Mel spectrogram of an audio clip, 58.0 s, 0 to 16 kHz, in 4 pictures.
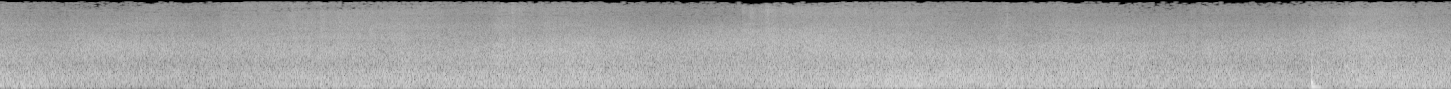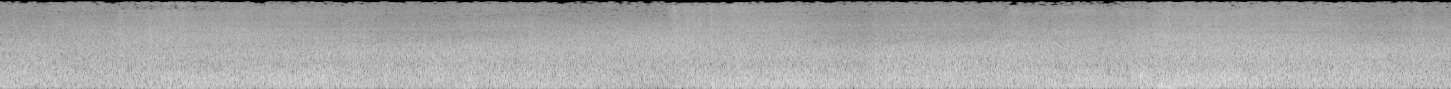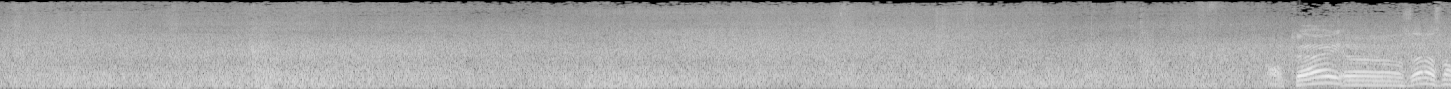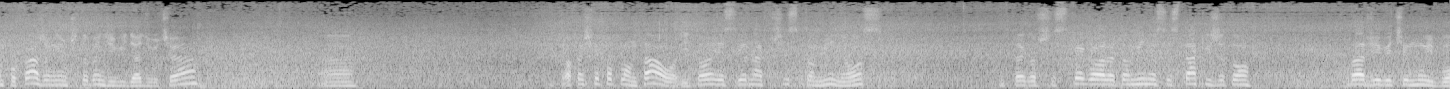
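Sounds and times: surf breaking on beach: 0.0 - 58.0
sharp knock: 13.1 - 13.4.

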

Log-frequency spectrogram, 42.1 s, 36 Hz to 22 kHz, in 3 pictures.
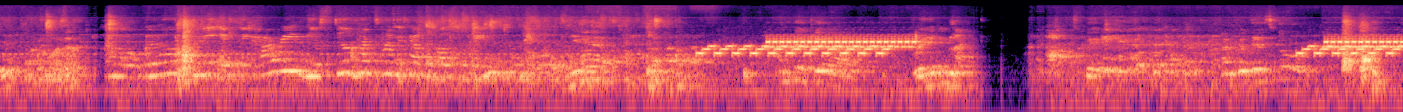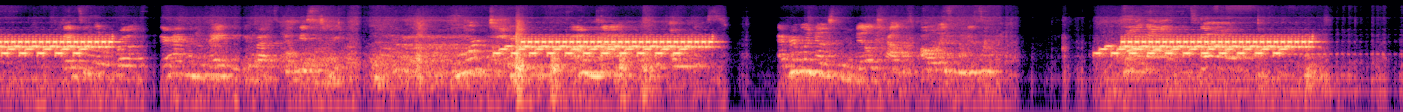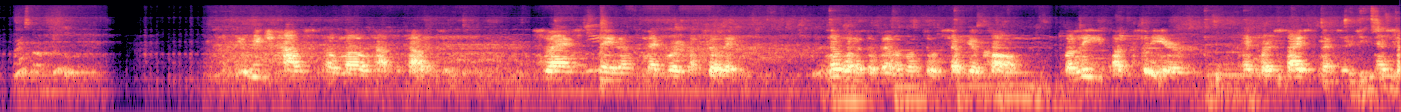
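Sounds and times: phone ringtone warbling trill: 7.0 - 9.4, 13.0 - 15.3, 19.0 - 21.3, 25.0 - 27.3
muffled speech from small loudspeaker: 33.4 - 35.6, 36.3 - 42.0.

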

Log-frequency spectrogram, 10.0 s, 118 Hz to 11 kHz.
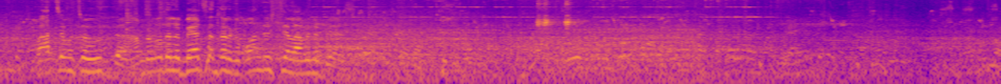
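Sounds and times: murmur of voices: 0.0 - 10.0
outdoor noise: 0.0 - 10.0.

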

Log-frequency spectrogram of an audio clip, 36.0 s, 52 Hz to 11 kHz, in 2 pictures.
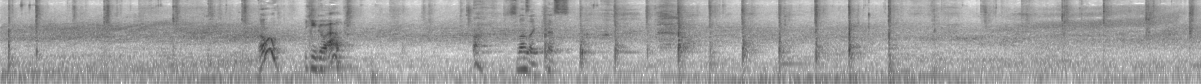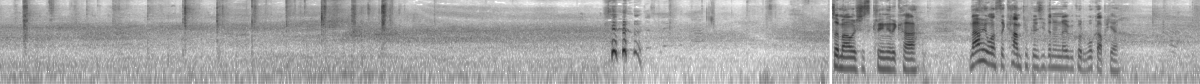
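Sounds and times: footsteps on concrete stairs: 0.0 - 24.2, 28.0 - 29.8, 34.9 - 36.0.

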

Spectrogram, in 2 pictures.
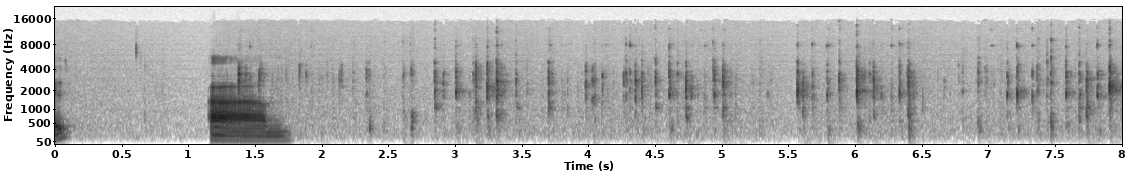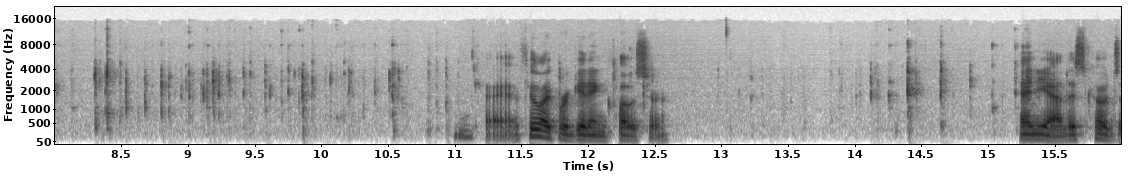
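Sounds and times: keyboard typing: 1.2 - 15.5.

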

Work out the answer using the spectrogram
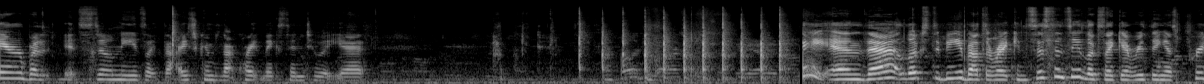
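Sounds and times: spatula tapping plastic bowl: 5.8 - 8.0.

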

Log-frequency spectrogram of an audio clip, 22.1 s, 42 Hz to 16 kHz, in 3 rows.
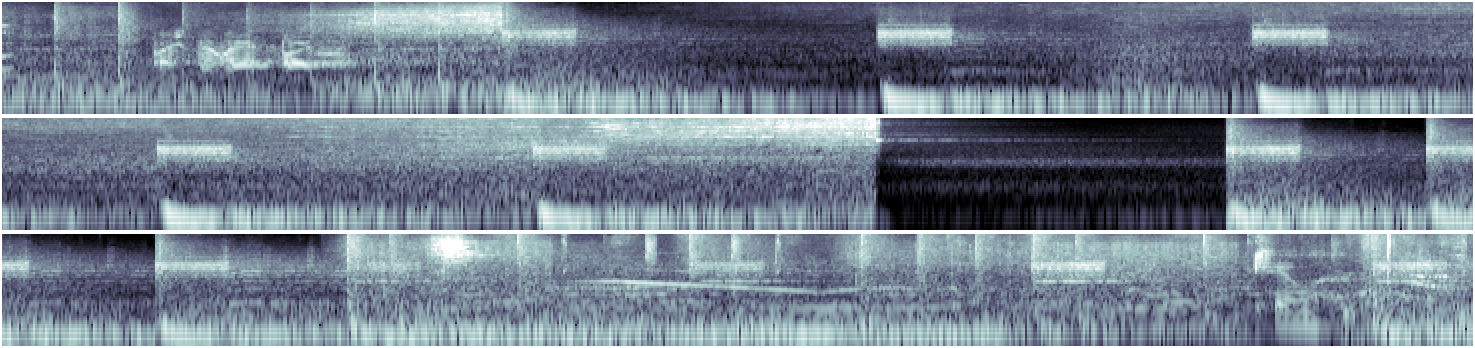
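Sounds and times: harsh alarm-like buzz: 19.0 - 21.0.

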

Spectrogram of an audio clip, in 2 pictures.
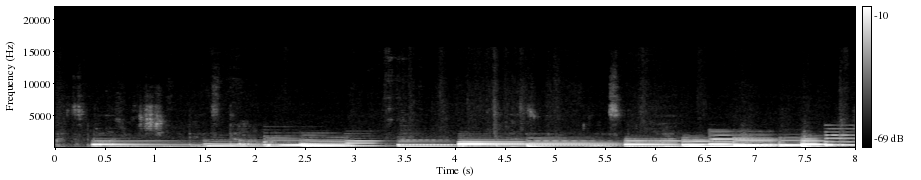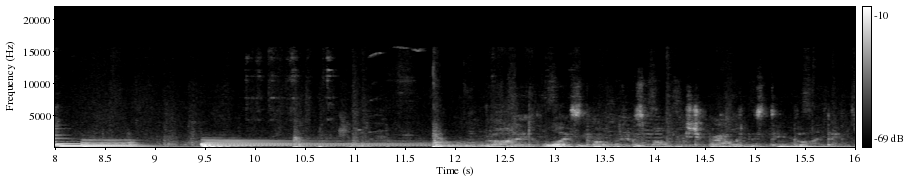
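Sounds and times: electronic keyboard notes and chords: 0.4 - 12.2
low cello notes: 0.4 - 16.0.

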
